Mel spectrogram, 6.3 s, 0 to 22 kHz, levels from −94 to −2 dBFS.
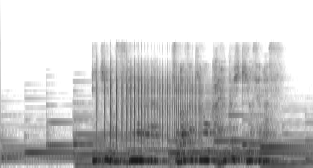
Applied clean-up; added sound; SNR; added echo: none; Glass; 14 dB; reverberation time 0.8 s.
